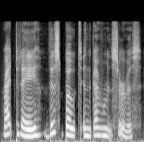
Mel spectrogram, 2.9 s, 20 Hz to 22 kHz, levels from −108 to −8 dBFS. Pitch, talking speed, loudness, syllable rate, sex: 215 Hz, 190 wpm, -15 LUFS, 4.9 syllables/s, female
